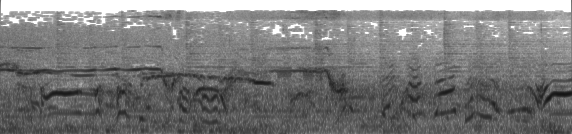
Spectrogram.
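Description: Several riders shouting and whooping over the rush of churning water on a rapids boat ride, with one long high cry in the first two seconds.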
